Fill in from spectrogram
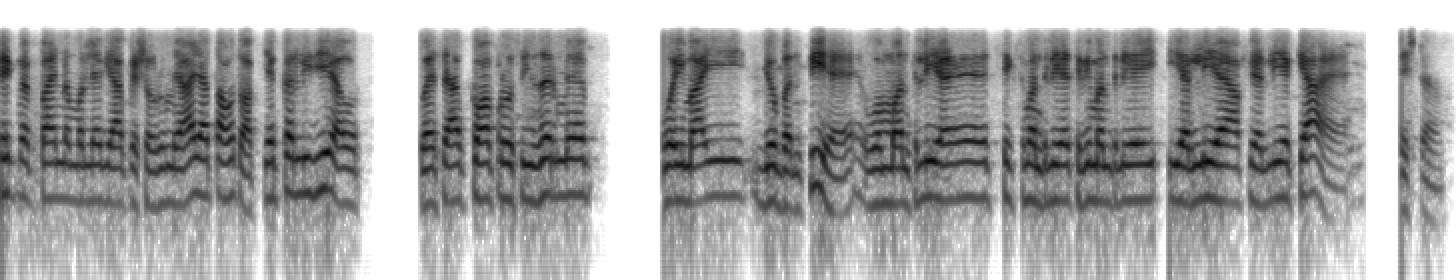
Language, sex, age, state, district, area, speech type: Urdu, male, 45-60, Uttar Pradesh, Mau, urban, conversation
